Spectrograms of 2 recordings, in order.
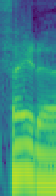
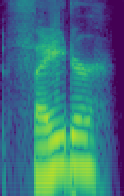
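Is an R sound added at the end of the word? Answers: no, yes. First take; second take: no; yes. First: The word ends without an added R sound. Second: The word ends with an added R sound. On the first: The speaker is from somewhere else. "If you're not from here, you're going to pronounce it theta" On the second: The speaker is a longtime local. "if you pronounce it theater, you know you're an O G"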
